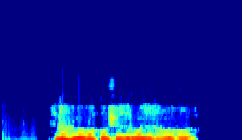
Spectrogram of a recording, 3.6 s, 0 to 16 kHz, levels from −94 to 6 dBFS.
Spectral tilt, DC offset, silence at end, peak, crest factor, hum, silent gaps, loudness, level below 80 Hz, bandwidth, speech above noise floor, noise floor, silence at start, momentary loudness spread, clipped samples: -12 dB/octave; under 0.1%; 0.7 s; 0 dBFS; 14 dB; none; none; -13 LUFS; -60 dBFS; 4 kHz; 52 dB; -64 dBFS; 0.8 s; 10 LU; under 0.1%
